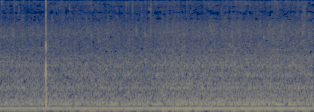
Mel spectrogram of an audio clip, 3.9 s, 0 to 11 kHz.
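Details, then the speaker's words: New SunSun HW304B canister filter on a 125-gallon tank, recorded from right beside it: only a low, steady hum under room noise and trickling water. It is barely audible and running normally. "but you don't hear that filter i'm sitting right next to it and i can barely barely tell that it's running"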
